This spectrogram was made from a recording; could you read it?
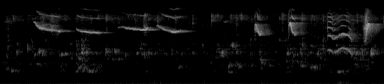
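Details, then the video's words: Van Hasselt's sunbird, a kolibri ninja in full song, used as a lure to provoke konin birds into calling: thin, very high sliding whistles and squeaky descending notes, then a burst of rapid chattering twitters. "PANCINGAN kolibri ninja GACOR"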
